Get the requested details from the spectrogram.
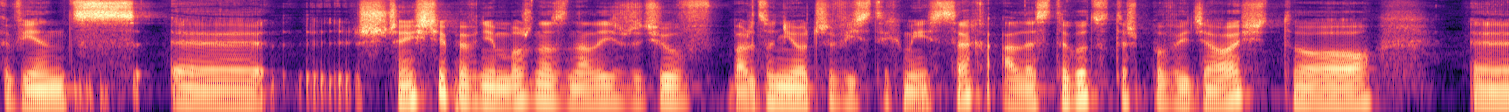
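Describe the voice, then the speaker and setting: A man with a fairly low pitch and ordinary pitch variation has an ordinary speaking voice. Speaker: youth council moderator. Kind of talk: public talk interview. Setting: stage with audience. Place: stage. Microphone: handheld.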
